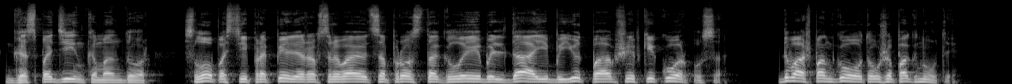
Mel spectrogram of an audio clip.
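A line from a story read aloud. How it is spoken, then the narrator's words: Deep bass voice. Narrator (Russian): боцман пробасил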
